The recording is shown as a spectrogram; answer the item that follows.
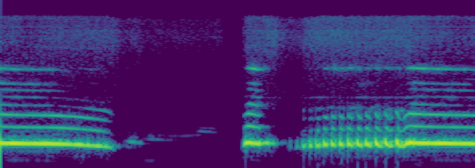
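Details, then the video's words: Steady drawn-out coo from an albino ringneck dove valued as a lure for other doves, followed after a silence by a sharp note and a rapidly pulsing purr that flattens into a smooth tone. "BURUNG PUTER ALBINO SANGAT GACOR cocok dijadikan pancingan"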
